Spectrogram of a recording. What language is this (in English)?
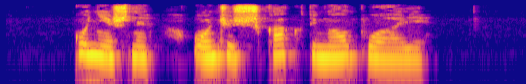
Mari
